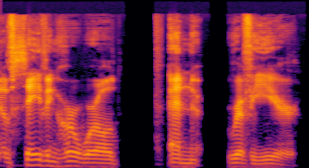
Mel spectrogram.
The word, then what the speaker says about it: Reverie: It's a game starring Polly, an upbeat young woman who can travel between our world and Revere. Revere? I don't know how to say it. It's a French word. Reverie. – Reverie, thank you, Chris.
